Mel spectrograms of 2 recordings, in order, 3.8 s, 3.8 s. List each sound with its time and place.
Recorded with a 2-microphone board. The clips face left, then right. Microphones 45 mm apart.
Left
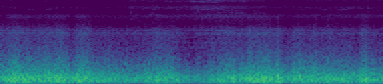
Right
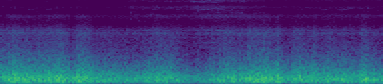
Only background noise.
